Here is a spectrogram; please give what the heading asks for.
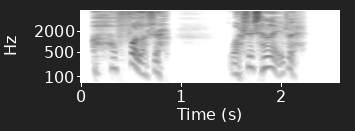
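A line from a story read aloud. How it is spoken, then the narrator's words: Panting call. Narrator (Chinese): 我喘着粗气，叫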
